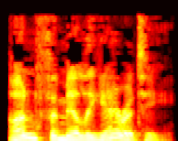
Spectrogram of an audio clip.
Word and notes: unfamiliarity: British English

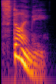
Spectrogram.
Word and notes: stymie: British English

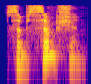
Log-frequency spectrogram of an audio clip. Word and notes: subsumption: British English

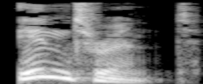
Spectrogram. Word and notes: intrant: British English

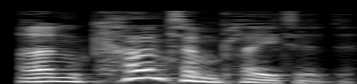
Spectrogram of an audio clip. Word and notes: uncontemplated: British English

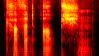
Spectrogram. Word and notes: covered option: British English

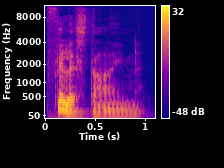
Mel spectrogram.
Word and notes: philistine: British English

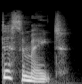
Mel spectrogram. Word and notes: decimate: British English

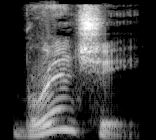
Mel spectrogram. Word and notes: branchy: British English

